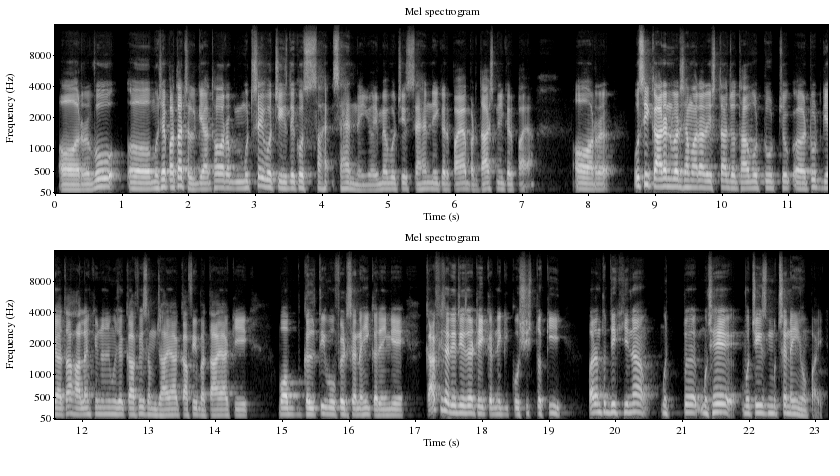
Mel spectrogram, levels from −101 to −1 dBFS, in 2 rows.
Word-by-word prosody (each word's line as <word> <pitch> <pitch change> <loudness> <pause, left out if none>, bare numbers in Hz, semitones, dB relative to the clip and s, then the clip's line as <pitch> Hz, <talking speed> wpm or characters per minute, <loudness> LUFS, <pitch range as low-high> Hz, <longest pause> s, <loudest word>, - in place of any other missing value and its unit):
और 110 0 +3 0.2
वो 165 - +2 0.7
अ, - - -4
मुझे 150 +5 +3
पता 185 +4 +6
चल 145 -10 -3
गया 120 0 +2
था 150 - -1
और 150 -1 +2
अब 140 -1 -4
मुझसे 140 +7 -1
वो 160 -2 +1
चीज़ 135 -2 +1
देखो 140 +1 +1
सह 135 -2 -3 0.2
सहन 130 -1 -4
नहीं 100 -1 -9
हुई। 105 0 -5
मैं - - -1
वो 120 - -3
चीज़ 125 -1 -3
सहन 125 +2 -3
नहीं 120 -1 -4
कर 120 0 -2
पाया, 120 +1 +3
बर्दाश्त 120 +2 -2
नहीं 125 -1 -6
कर - - -3
पाया। - - -7 0.7
और 115 -1 0 0.4
उसी 220 +4 +6
कारण 170 -3 +8
वर्ष 165 -1 +4
हमारा 155 -1 +3
रिश्ता 150 +1 0
जो 140 - +1
था 135 - +4
वो 140 - 0
टूट 140 -1 -6
चू 140 - -2
अ, 130 -1 0
टूट 160 -1 -5
गया 135 -2 +4
था 150 - +2
हालाँकि 135 +2 -1
उन्होंने 140 0 -6
मुझे 140 0 -3
काफ़ी 130 +2 0
समझाया, 125 -2 -1
काफ़ी 125 +2 -2
बताया 120 +1 +2
कि 120 0 -1 0.5
वो 135 0 +5
अब 135 0 -9
गलती 135 +2 0
वो 135 - 0
फिर 135 - +2
से 130 - +3
नहीं 130 +1 0
करेंगे। 120 -1 +1 0.4
काफ़ी 230 - +1
सारी 175 -5 +5
चीज़ें 160 -1 +4
ठीक 150 -2 +3
करने 140 0 -2
की 135 0 -12
कोशिश 135 +2 -6
तो 145 - -1
की 160 +2 -3 0.5
परंतु 180 +1 0
देखिए 175 0 -1
ना 185 0 +1 0.3
मुझ 155 - -6 0.3
प 170 -1 0
मुझे 180 +4 +3
वो 155 - -2
चीज़ 160 0 0
मुझसे 155 +2 -1
नहीं 145 -3 0
हो 115 - -5
पाई। - - -11
140 Hz, 210 wpm, -24 LUFS, 125-155 Hz, 0.7 s, कारण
